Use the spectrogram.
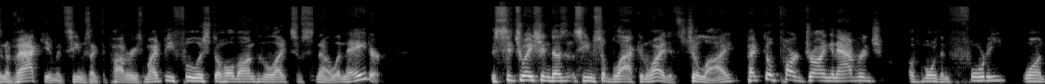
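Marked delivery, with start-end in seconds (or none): none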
